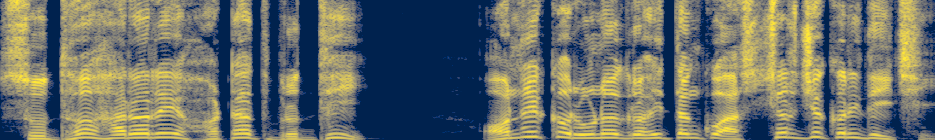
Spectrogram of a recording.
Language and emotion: Odia, surprised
